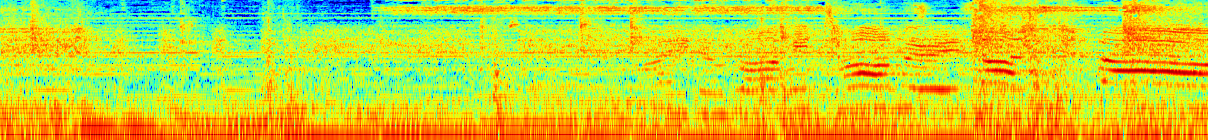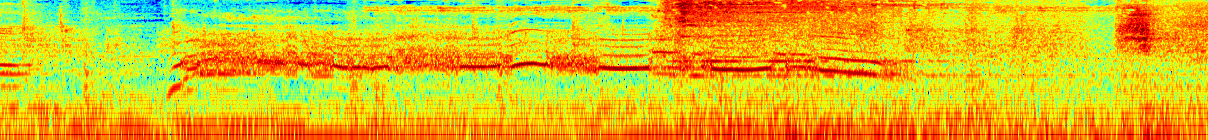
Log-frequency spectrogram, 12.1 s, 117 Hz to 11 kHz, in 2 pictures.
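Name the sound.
scream by a voice actress in Final Fantasy 14 video game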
